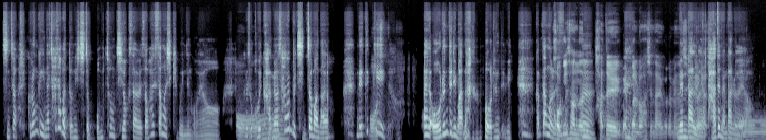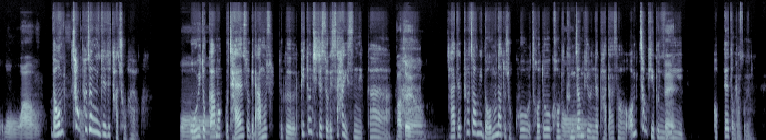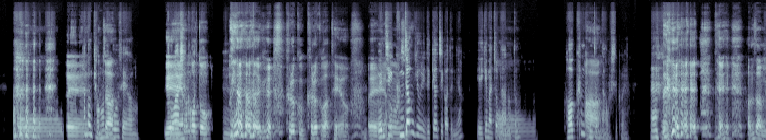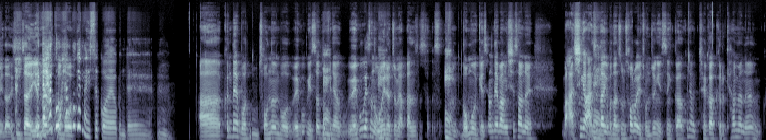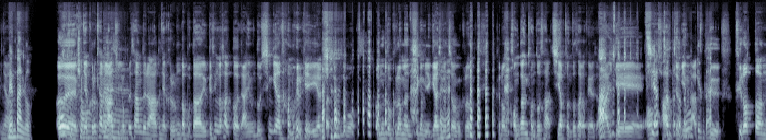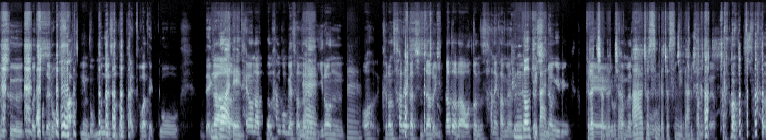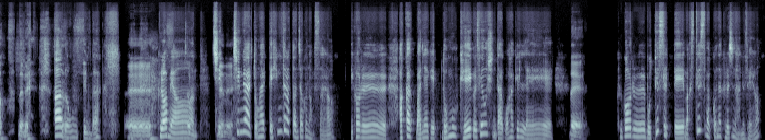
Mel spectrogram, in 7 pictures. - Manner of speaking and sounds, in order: other background noise; laughing while speaking: "많아요, 어른들이"; tapping; laugh; laugh; laughing while speaking: "네 네"; laughing while speaking: "예"; laugh; laugh; laughing while speaking: "신기하다"; laughing while speaking: "아 지압 전도사 너무 웃긴다"; laugh; laugh; laugh; sniff; laugh; laughing while speaking: "네네"; laugh
- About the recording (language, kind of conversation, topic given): Korean, unstructured, 취미 활동을 하다가 가장 놀랐던 순간은 언제였나요?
